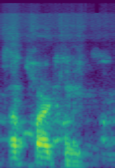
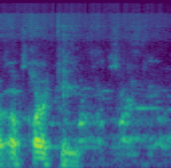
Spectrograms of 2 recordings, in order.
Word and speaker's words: apartheid: It's pronounced a partate or a partate with a bit of a Dutch style hide at the end like height with a D.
